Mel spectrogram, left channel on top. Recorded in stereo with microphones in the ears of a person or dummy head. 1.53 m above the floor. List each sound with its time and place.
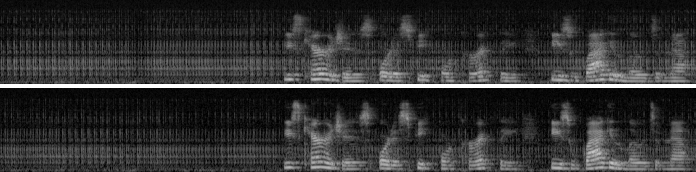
2.8 s a woman speaking: 65° right (ahead or behind), 0.9 m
